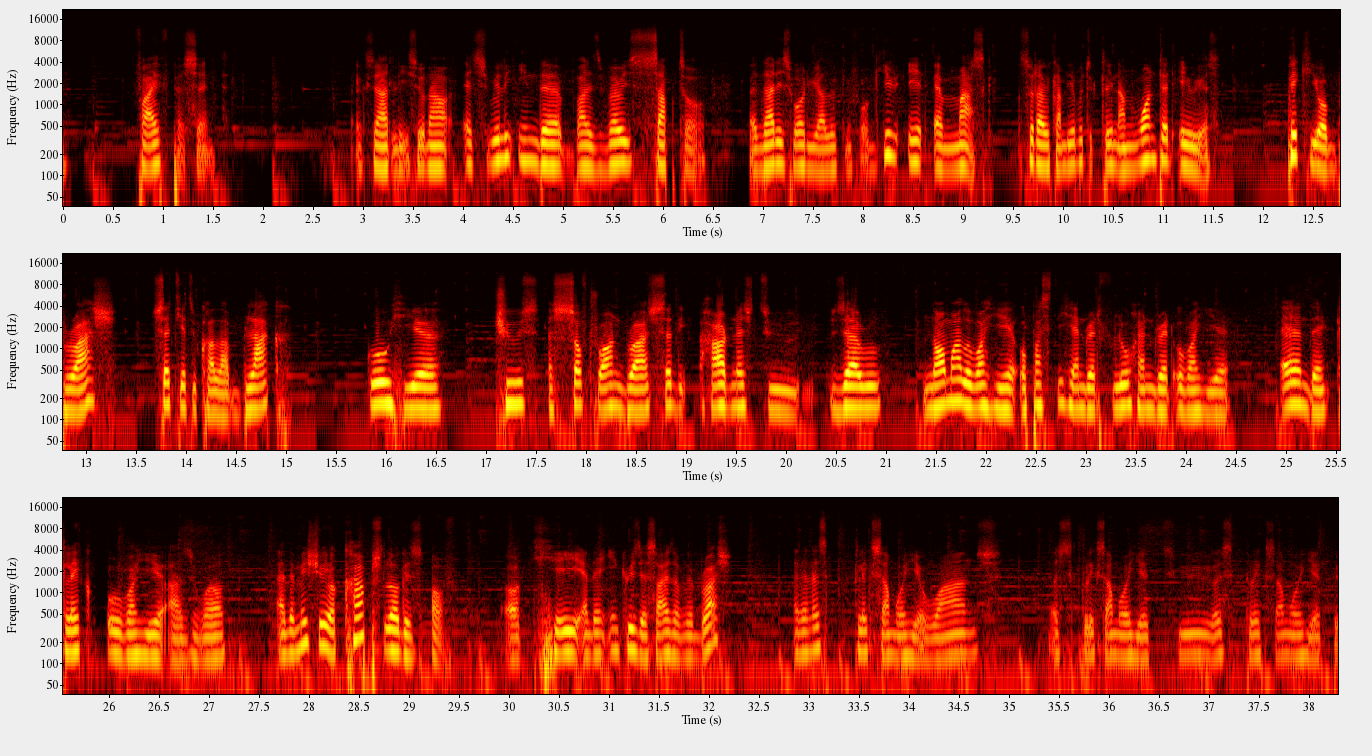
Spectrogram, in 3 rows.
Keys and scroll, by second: 0.6 c, 0.7 5, 1.1 Return, 28.5 Caps_Lock, 30.2 ], 30.6 ].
